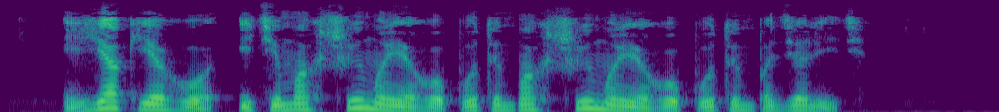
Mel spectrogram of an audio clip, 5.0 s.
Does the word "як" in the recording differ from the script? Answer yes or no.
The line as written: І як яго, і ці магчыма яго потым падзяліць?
no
